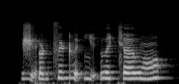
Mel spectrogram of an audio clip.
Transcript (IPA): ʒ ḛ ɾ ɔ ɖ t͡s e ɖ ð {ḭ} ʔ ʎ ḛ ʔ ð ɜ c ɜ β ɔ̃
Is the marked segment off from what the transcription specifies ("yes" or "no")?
yes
